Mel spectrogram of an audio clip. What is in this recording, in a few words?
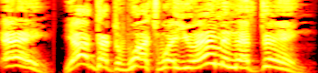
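team kill accident, voice, male; Left 4 Dead 2; coach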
